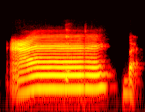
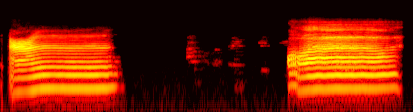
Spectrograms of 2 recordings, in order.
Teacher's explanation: Ain kan keluarnya dari tengah tenggorokan ya. Titiknya itu di katup epiglotis. Kalau katup epiglotisnya kita tekan, maka akan mengeluarkan huruf Ain.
